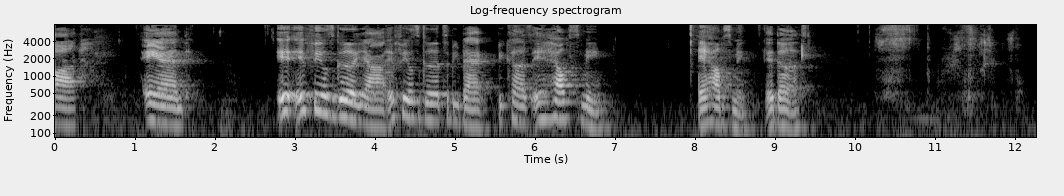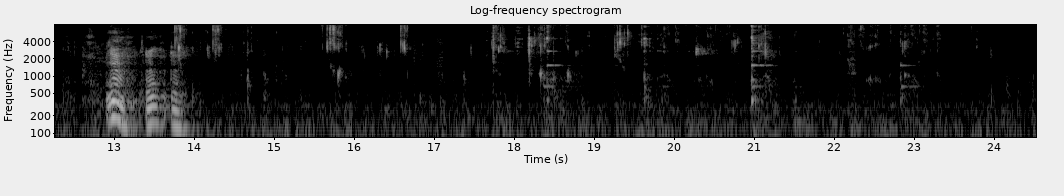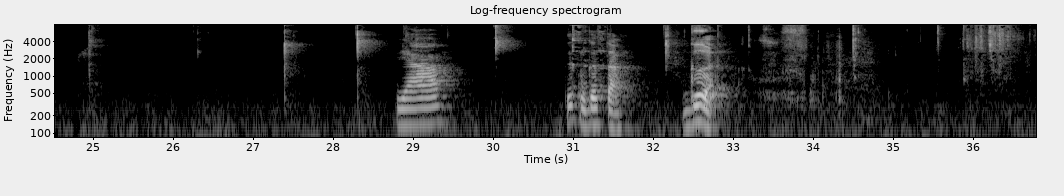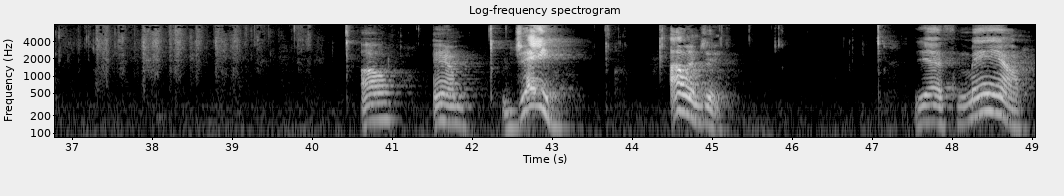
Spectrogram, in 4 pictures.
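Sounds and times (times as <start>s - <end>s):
quiet chewing: 10.0s - 26.7s, 43.5s - 44.4s, 45.4s - 47.4s.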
